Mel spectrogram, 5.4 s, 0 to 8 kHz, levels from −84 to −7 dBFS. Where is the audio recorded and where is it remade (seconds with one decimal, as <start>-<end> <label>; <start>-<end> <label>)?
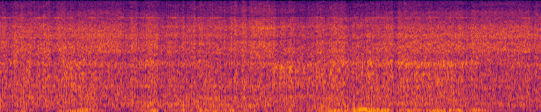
0.0-5.4 remade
